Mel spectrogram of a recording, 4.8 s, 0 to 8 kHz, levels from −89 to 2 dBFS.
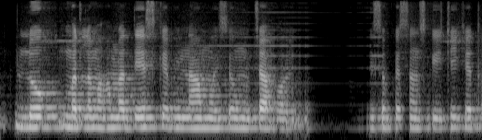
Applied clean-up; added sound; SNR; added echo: neural mask model RNNoise.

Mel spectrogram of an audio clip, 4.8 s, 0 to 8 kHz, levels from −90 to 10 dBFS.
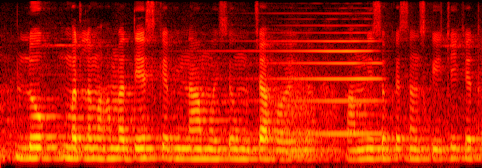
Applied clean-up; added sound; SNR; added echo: none; Bowed string instrument; 10 dB; none.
